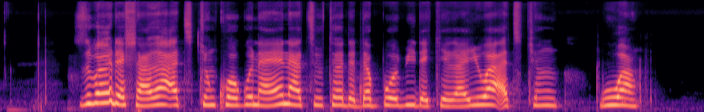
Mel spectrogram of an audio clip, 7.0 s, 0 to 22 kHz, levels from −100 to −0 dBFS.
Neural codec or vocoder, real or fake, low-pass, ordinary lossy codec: autoencoder, 48 kHz, 128 numbers a frame, DAC-VAE, trained on Japanese speech; fake; none; none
